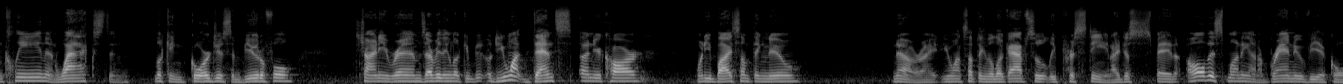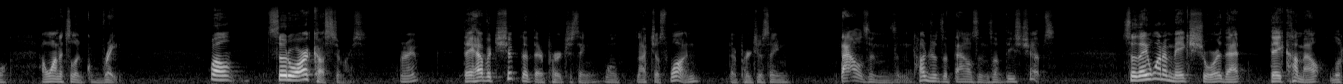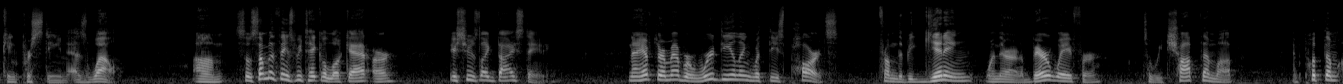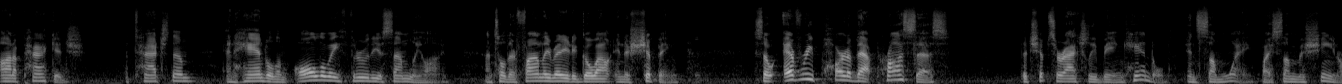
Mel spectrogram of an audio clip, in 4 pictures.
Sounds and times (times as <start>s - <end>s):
Speech: 0.0s - 3.0s, 3.6s - 8.1s, 8.9s - 14.7s, 15.5s - 24.0s, 24.6s - 28.1s, 28.8s - 32.4s, 33.1s - 49.9s, 50.5s - 53.7s.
